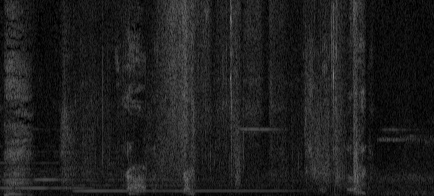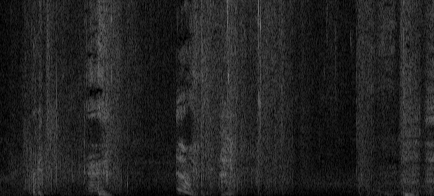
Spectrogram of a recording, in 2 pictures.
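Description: Snow crunches as a man crawls and drags himself along.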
